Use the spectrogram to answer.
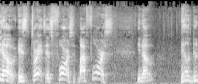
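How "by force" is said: ordinary talk, nothing marked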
